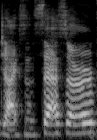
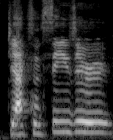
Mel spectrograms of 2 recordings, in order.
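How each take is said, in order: First: The surname has a Spanish pronunciation. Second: The surname has an English pronunciation.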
